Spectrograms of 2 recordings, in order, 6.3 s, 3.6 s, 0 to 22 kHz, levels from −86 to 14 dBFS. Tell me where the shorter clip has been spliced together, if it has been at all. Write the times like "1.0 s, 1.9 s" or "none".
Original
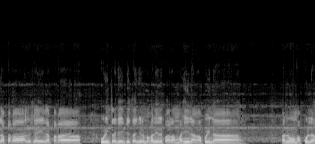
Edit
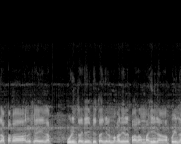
1.1 s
